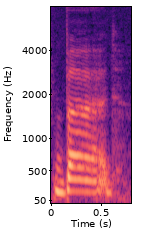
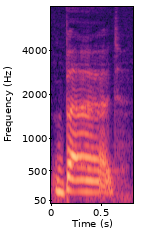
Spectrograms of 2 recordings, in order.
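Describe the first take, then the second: No difference in how they are said.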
